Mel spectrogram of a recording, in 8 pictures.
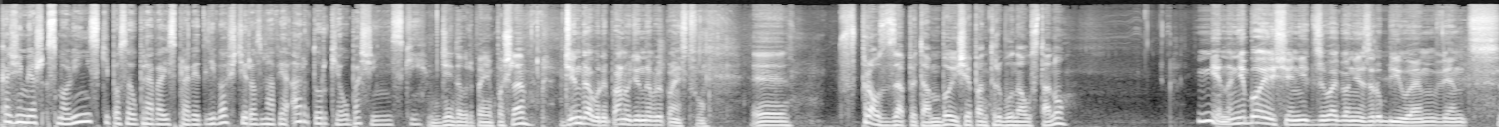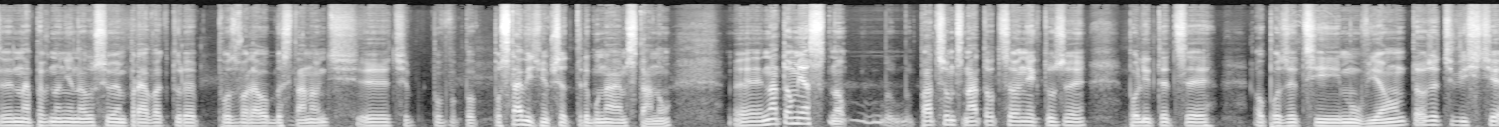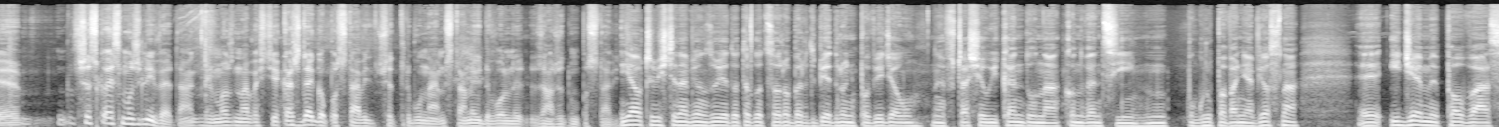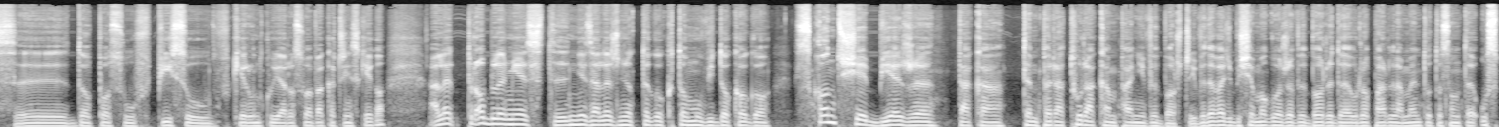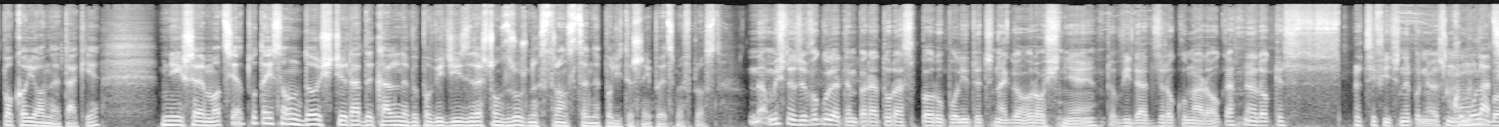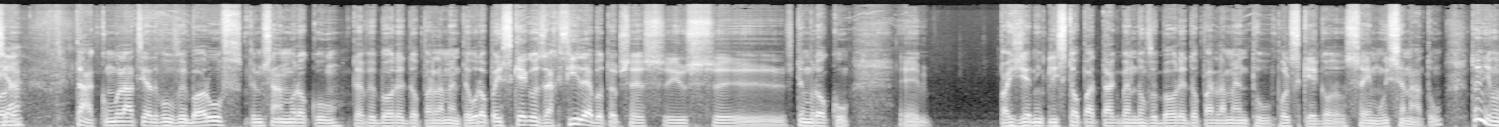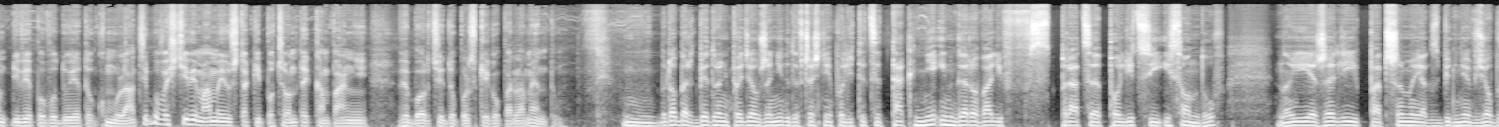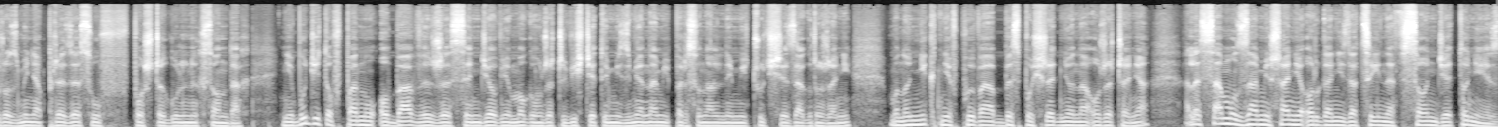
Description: Gościem Dnia Radia Gdańsk był Kazimierz Smoliński, poseł Prawa i Sprawiedliwości.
